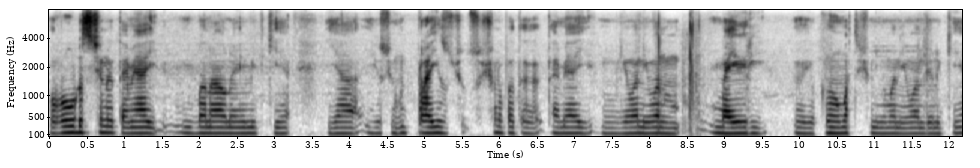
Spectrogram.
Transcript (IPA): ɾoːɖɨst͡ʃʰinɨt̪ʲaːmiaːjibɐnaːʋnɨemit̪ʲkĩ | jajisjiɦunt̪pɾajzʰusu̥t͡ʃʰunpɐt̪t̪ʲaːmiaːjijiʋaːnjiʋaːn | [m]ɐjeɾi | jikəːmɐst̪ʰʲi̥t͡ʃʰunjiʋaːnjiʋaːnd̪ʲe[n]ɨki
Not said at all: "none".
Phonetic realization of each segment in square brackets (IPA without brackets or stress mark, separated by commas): m, n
